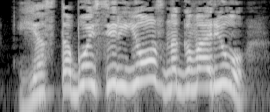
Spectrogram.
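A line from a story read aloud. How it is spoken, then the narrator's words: Professor shouting. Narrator (Russian): закричал профессор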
